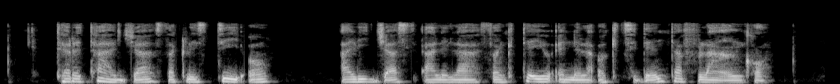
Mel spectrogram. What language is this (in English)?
Esperanto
